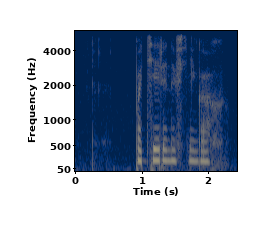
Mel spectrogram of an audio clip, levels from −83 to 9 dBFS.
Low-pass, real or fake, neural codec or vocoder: 5.4 kHz; real; none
